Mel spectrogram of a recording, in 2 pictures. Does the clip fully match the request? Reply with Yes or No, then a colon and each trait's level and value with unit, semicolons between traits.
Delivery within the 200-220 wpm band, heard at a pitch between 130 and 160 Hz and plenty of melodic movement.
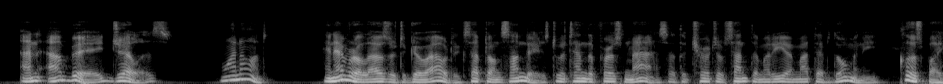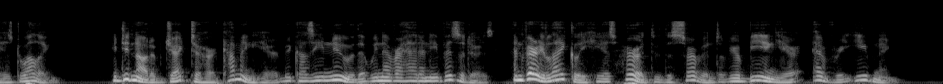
Yes: fast, 205 wpm; low, 135 Hz; wide, 8.1 semitones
